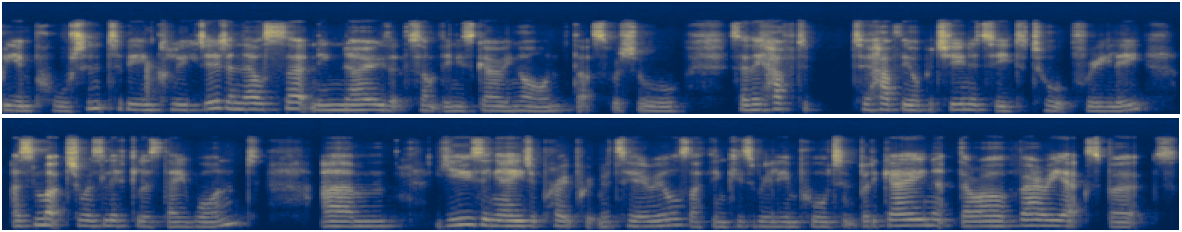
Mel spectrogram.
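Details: Adult speaker; normal speech.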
